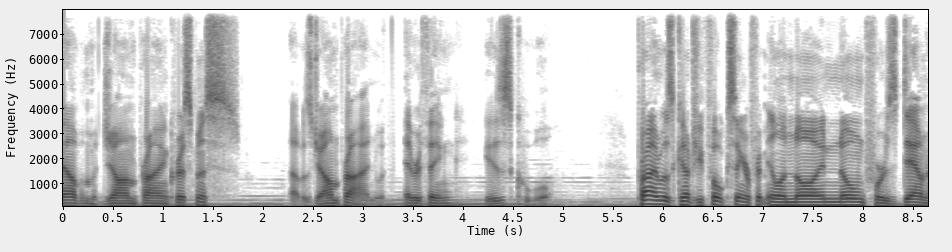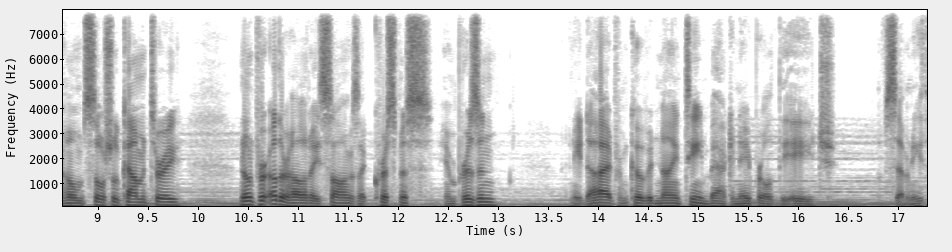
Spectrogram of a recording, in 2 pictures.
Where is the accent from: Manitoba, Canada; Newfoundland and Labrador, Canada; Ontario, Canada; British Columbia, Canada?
Ontario, Canada; Thunder Bay; my hometown of Thunder Bay.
